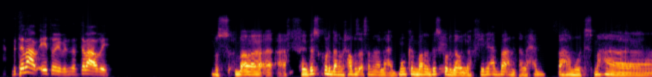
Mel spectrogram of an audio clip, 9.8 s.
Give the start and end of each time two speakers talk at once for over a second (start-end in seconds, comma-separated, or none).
none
